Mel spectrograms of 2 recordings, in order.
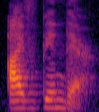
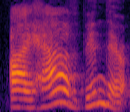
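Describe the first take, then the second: First: I have is contracted into one syllable. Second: I have is said in full with emphasis. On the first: The speaker is stating it normally. "in normal speech, you would definitely make this contraction" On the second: The speaker is insisting on the fact. "If they want to emphasize it"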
